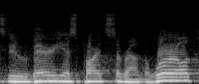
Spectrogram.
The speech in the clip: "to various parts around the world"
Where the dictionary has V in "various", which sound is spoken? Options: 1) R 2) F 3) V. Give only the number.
3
